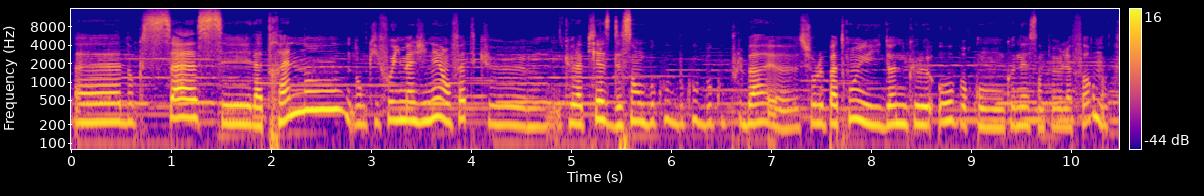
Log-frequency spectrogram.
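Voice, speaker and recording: A young woman casually explaining a costume sewing project, hesitant and self-deprecating with many pauses and fillers. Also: medium pitch, fairly even intonation. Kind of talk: casual tutorial narration. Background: music.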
